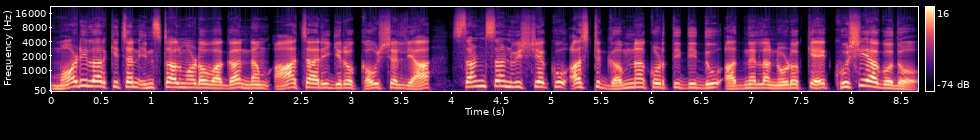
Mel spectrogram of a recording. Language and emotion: Kannada, happy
